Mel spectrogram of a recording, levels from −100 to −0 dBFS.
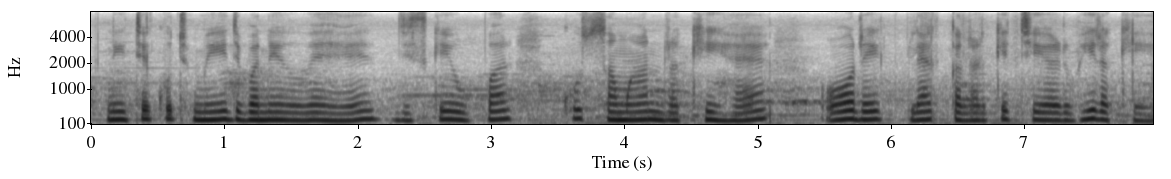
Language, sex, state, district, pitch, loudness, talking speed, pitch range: Hindi, female, Uttar Pradesh, Saharanpur, 200 Hz, -17 LUFS, 150 wpm, 190-215 Hz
